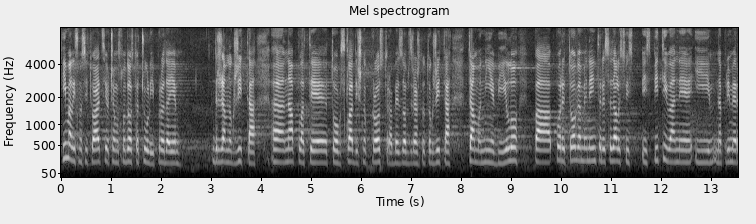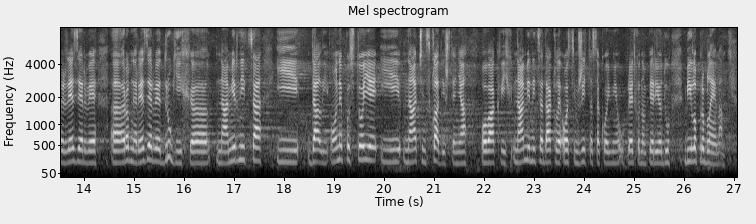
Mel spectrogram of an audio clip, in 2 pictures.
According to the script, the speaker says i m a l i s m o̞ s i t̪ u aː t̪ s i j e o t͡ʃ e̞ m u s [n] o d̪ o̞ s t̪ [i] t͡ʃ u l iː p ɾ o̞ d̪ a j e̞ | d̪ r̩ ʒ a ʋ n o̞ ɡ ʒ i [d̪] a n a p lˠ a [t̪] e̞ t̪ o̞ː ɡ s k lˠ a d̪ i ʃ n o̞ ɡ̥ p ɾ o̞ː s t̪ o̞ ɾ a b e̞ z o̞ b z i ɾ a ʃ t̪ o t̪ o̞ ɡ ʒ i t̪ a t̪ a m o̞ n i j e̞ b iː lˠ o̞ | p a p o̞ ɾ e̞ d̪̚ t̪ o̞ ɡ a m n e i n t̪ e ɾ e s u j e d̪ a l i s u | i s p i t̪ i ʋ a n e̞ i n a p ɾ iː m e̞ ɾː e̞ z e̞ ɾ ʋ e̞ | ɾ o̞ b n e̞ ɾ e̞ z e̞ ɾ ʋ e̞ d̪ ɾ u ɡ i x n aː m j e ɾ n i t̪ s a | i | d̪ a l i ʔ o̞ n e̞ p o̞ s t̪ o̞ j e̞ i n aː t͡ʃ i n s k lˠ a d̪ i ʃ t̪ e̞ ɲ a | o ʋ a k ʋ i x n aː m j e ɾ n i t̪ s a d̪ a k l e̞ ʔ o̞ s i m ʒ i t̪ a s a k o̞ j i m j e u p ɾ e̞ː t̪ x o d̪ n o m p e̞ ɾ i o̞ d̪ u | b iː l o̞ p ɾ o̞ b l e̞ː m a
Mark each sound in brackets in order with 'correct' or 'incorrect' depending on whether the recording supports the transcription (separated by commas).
incorrect, incorrect, incorrect, correct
